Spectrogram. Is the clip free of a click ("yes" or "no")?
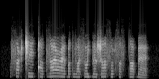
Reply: no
